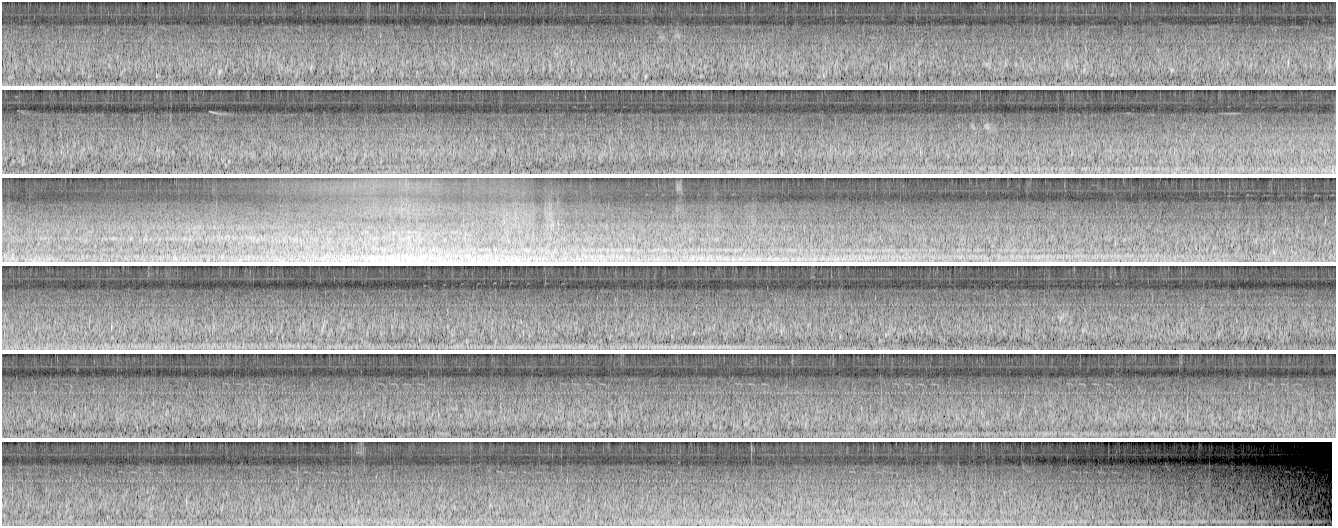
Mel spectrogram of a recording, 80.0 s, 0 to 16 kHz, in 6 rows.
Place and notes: TaoMi River, 桃米里 Nantou County - Next to the stream
Bird calls, Stream sound
Zoom H2n MS+XY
